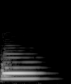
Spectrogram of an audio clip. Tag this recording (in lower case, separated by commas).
musical instrument, wind instrument, music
